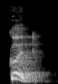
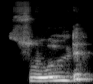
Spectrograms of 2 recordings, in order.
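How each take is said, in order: First: The word begins with a K sound. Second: The word begins with an S sound. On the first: The speaker calls it right. "But no, it is pronounced as could" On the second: The speaker calls it wrong. "shouldn't it be pronounced something like that?"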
